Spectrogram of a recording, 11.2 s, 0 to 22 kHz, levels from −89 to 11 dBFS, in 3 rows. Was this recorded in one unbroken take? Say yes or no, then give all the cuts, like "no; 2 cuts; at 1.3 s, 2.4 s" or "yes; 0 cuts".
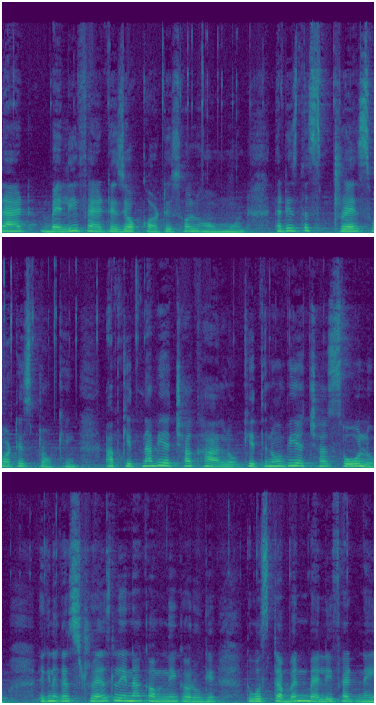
yes; 0 cuts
